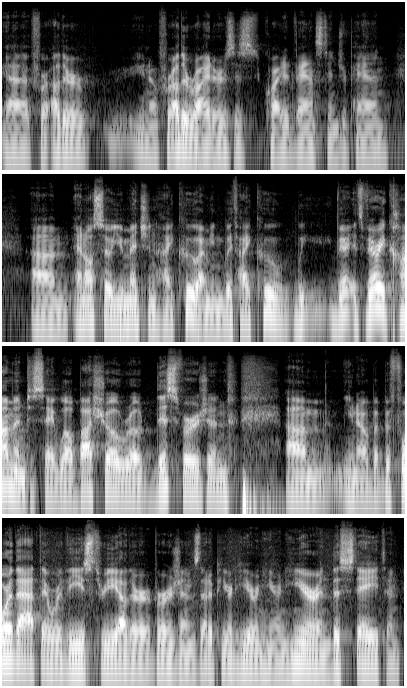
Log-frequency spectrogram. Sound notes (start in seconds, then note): none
